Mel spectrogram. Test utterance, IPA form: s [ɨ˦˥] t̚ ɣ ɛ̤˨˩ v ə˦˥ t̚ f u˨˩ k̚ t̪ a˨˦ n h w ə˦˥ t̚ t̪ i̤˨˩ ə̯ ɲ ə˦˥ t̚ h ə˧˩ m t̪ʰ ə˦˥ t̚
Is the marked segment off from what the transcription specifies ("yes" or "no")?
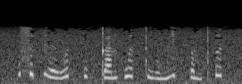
yes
